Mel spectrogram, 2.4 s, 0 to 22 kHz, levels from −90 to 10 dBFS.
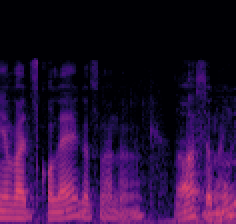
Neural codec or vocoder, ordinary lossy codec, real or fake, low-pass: none; none; real; 7.2 kHz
